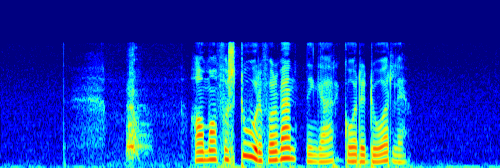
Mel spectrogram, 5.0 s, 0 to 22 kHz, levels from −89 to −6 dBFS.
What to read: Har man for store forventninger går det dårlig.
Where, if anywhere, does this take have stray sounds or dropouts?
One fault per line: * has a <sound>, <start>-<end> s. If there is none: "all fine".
* has a bark, 1.3-1.5 s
